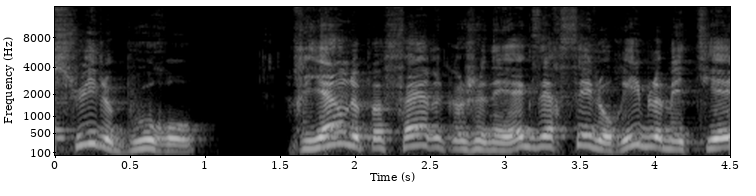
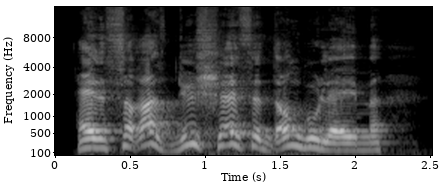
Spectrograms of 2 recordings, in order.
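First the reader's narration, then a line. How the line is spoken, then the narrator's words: Sudden laugh. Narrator (French): fit-il tout à coup en riant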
